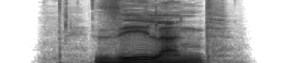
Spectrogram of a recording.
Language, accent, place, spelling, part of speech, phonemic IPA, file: German, Germany, Berlin, Seeland, proper noun, /ˈzeːlant/, De-Seeland.ogg
- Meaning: 1. Zealand (Danish island) 2. Zeeland, Zealand (Dutch province) 3. Sealand (Principality of Sealand)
